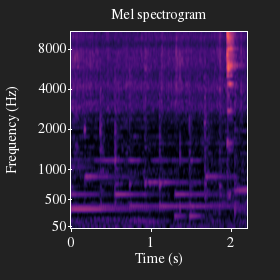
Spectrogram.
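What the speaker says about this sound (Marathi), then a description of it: "मसाले आता आपण परतून घेऊ।" Spices for palak paneer, including turmeric, red chili powder and garam masala, sizzling in a hot pan as they are stirred, a soft steady frying hiss with light scraping and one sharper clink near the end.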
